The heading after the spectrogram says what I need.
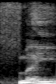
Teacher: nun mati bertemu ya itu ya-nya ditahan ya.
